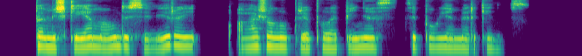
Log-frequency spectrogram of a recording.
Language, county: Lithuanian, Utena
